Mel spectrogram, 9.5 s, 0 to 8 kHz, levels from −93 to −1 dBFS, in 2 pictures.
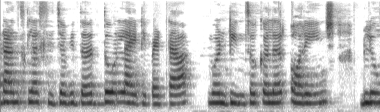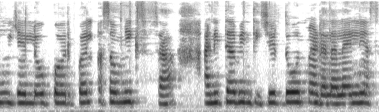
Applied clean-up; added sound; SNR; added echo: neural mask model DeepFilterNet 3.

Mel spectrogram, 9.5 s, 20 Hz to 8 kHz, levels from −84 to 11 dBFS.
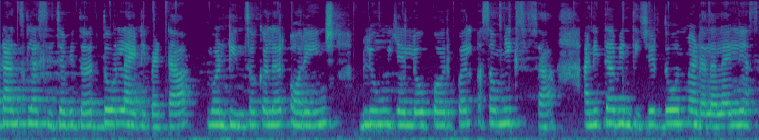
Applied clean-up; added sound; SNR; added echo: none; Computer keyboard; 19 dB; none.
